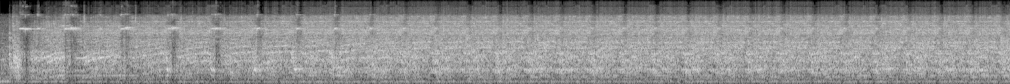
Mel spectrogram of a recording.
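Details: 1997 Craftsman GT 6000 lawn tractor, Kohler 18 hp 691cc opposed twin, compression test: steady fast cranking with even starter whir and regular compression pulses, reading 120 psi.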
